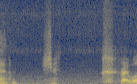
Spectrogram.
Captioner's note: sighs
